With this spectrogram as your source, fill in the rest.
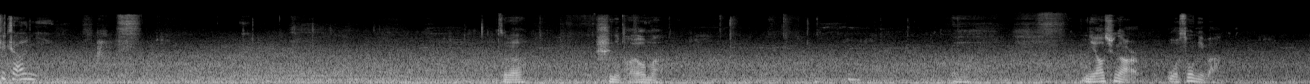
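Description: A young woman speaks softly and tearfully.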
